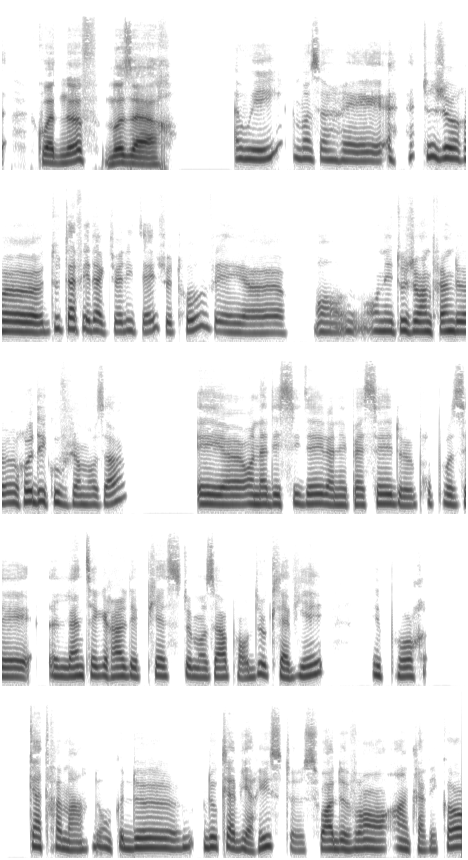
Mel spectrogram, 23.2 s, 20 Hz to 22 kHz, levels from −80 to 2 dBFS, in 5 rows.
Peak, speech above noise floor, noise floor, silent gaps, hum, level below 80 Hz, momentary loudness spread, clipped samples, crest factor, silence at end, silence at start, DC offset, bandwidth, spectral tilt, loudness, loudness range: -6 dBFS; over 68 dB; under -90 dBFS; none; none; -68 dBFS; 10 LU; under 0.1%; 18 dB; 0 s; 0 s; under 0.1%; 14.5 kHz; -6.5 dB/octave; -23 LUFS; 3 LU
